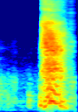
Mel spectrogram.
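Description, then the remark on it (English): A single loud sneeze bursts out after a quiet breathy intake, a sharp explosive hiss that trails off quickly. “Bless you, my child.”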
